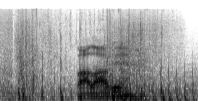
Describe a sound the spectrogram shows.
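A young man speaks loudly into a microphone.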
